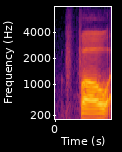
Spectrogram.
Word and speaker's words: faux: taken away because of faux outrage which is actually spelled like with a u and an x if you could believe it um yeah i i've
